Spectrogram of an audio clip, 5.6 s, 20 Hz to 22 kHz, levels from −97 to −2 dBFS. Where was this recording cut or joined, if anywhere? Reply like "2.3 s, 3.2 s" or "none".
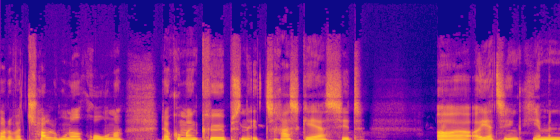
none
